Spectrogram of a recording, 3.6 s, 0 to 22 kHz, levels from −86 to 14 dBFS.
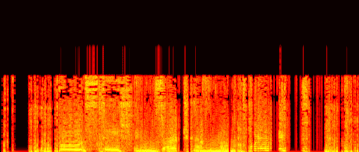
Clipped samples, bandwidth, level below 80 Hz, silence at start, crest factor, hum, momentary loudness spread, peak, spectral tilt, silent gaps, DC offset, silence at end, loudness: under 0.1%; 12 kHz; -34 dBFS; 0.05 s; 10 dB; none; 7 LU; 0 dBFS; -3.5 dB/octave; none; under 0.1%; 0 s; -9 LUFS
